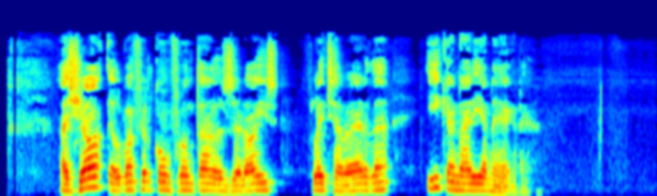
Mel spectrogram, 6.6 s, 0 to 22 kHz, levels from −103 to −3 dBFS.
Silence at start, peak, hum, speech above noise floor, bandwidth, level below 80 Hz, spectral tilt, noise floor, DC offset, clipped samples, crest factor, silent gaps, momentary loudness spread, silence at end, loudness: 0.6 s; -2 dBFS; none; 48 dB; 11 kHz; -70 dBFS; -4.5 dB/octave; -69 dBFS; under 0.1%; under 0.1%; 20 dB; none; 13 LU; 1.3 s; -22 LUFS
